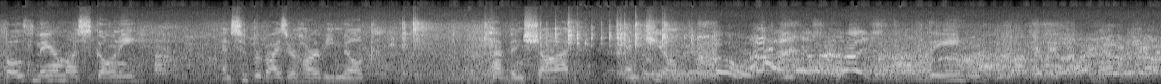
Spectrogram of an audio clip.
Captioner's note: crowd reacts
